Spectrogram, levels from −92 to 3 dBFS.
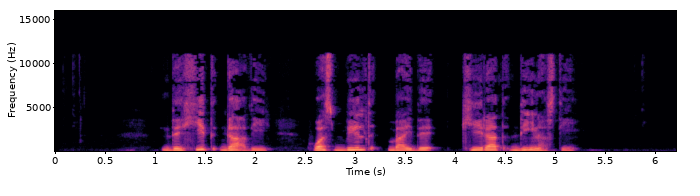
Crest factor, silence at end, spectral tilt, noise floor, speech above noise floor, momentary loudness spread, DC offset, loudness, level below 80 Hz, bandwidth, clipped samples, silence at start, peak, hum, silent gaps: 22 dB; 1 s; -5.5 dB/octave; -77 dBFS; 52 dB; 13 LU; under 0.1%; -26 LUFS; -70 dBFS; 11.5 kHz; under 0.1%; 1.05 s; -6 dBFS; none; none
